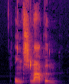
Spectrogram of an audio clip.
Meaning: to die, to pass away
- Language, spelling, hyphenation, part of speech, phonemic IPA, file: Dutch, ontslapen, ont‧sla‧pen, verb, /ˌɔntˈslaːpə(n)/, Nl-ontslapen.ogg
